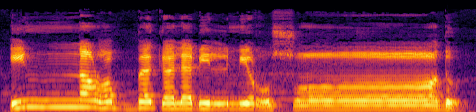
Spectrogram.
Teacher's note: اگر زیر ہو پھر بھی حروف مستعلیہ کی وجہ سے را کو پڑ کیا جا رہا ہے · یہاں پہ اس را کے قبل زیر ہے، پھر بھی اس را کو پڑ پڑھیں گے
